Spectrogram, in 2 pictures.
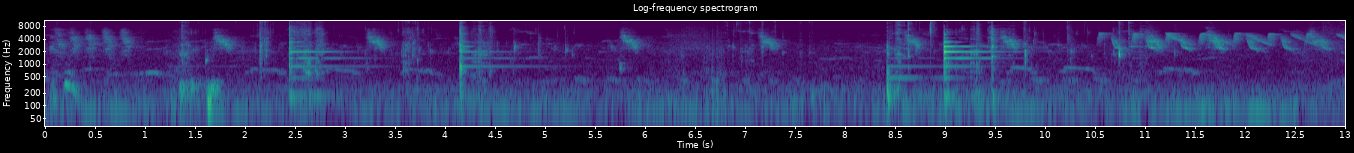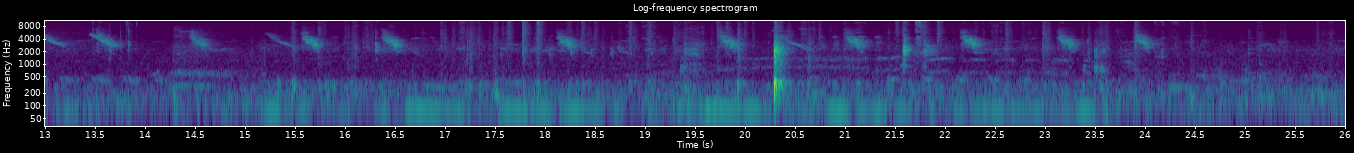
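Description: Birds chirping with short, quick falling chirps, including a fast run of them about ten seconds in. A few ringing metallic clinks come near the start and about nine seconds in, and a single sharp tap comes about twenty seconds in.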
